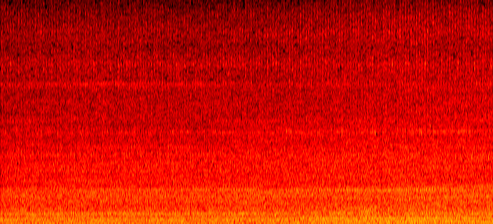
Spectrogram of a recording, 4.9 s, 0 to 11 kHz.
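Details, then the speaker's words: 2007 BMW 328i E90 automatic, 248,000 miles, engine bay; smooth, even idle with steady hum, no ticks, knocks or stumbles; oil filter seeping, transmission shifts perfectly, good running car. Normal idle. "But yeah, I mean, it's a really good running car. The transmission shifts perfectly."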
